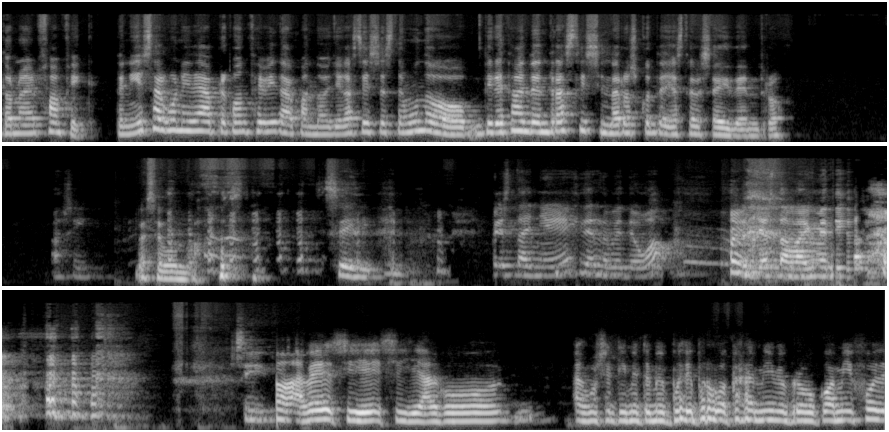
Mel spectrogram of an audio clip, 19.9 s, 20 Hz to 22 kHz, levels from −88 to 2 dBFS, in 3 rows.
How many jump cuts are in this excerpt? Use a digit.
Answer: 1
